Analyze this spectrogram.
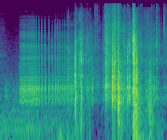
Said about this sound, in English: The door came off again, Daddy. Never mind. It'll let some of the water out.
